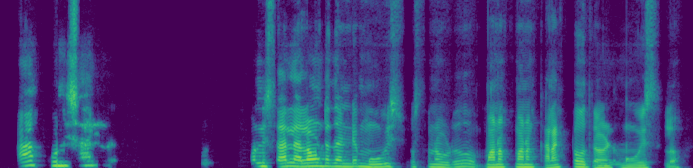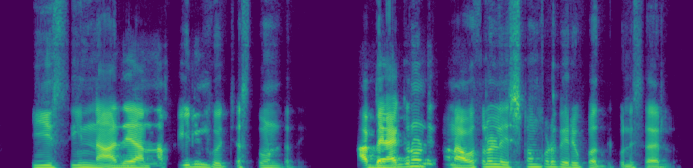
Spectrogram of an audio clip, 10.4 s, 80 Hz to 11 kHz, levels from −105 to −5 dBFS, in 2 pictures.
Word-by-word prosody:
ఆ! - - 0
కొన్ని 260 -1 -2
సార్లు 280 +3 -10 1.0
కొన్ని 220 0 -5
సార్లు 205 +2 0
ఎలా 220 - +3
ఉంటదంటే 210 -3 -3
మూవీస్ 190 +2 -5
చూస్తున్నప్పుడు 175 0 -9 0.2
మనకు 170 +1 -1
మనం 170 0 0
కనెక్ట్ 155 +6 -4
అవుతామండి 125 -8 -4
మూవీస్‌లో. 120 +2 -8 0.4
ఈ - - +3
సీన్ 145 +1 -2
నాదే 130 0 +6
అన్న 125 +1 -2
ఫీలింగ్ 155 0 -2
వచ్చేస్తూ 140 0 -10
ఉంటది. 125 - -13 0.5
ఆ - - +12
బ్యాక్ 145 +4 +10
గ్రౌండ్‌కి 205 -1 +1
మన - - -1
అవతల 150 +8 +1
వాళ్ళ 175 -4 +2
ఇష్టం 180 +3 -1
కూడా 180 - -3
పెరిగిపోద్ది 145 -7 -3
కొన్నిసార్లు. 110 -3 -4
170 Hz, 180 wpm, -25 LUFS, 140-195 Hz, 1.0 s, ఆ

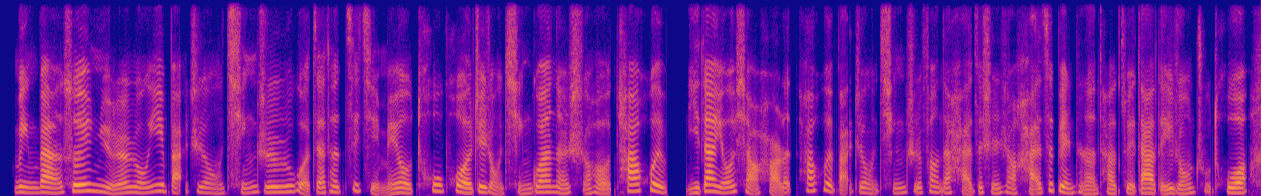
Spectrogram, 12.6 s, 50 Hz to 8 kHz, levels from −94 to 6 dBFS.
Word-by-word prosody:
明 210 -2 0
白。 205 -3 +5
所 260 +3 +6
以 270 +2 +6
女 245 -6 -2
人 185 +4 0
容 210 -2 -2
易 260 +3 0
把 265 - 0
这 225 - -6
种 185 -3 -7
情 200 +1 -4
执， 220 -1 +1
如 235 +2 0
果 - - -1
在 205 - -1
她 225 0 -2
自 265 - -6
己 - - -6
没 - - -6
有 195 -2 +1
突 265 +6 -2
破 225 -6 +4
这 225 +2 +3
种 205 - -5
情 170 +4 -4
关 225 +1 +3
的 190 -4 -3
时 - - -4
候， - - -3
她 260 -1 +5
会 270 -5 +3 0.2
一 200 +3 -4
旦 260 +3 +8
有 215 -1 0
小 255 - 0
孩 - - -4
儿 - - +1
了， - - -3
她 265 - -1
会 275 0 -1
把 - - -3
这 210 - -5
种 190 -3 -7
情 195 +1 -5
执 200 - -5
放 225 0 -5
在 195 - -1
孩 - - -3
子 - - -5
身 190 -3 -5
上， 200 -3 -4
孩 - - -1
子 - - -1
变 195 -8 +2
成 225 - -9
了 160 0 -4
她 175 -1 -4
最 - - -4
大 190 0 +4
的 - - -6
一 190 - 0
种 175 +2 -4
嘱 - - -11
托。 200 -1 +3
210 Hz, 310 characters per minute, -26 LUFS, 190-235 Hz, 0.2 s, 旦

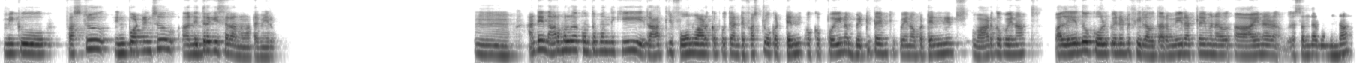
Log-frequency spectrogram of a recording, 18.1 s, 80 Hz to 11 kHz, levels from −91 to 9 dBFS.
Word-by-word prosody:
మీకూ 180 +1 +5 0.6
first 175 +7 +1 0.4
importance 210 +5 +1 0.3
ఆహ్, 170 - -1
నిద్రస్తారనమాట 175 -8 +1
మీరు. 140 0 -6 2.7
హ్మ్. 160 -2 -3 0.3
అంటే, 235 - +4
నార్మల్‌గా 220 +4 +4
కొంతమందికీ 205 0 -2 0.3
రాత్రి 170 +5 -2
ఫోన్ 175 +2 +4
వాడకపోతే, 175 0 0
అంటే, 165 0 -3
ఫస్టు 170 +2 -5
ఒక 170 - -2
10 165 +2 +4 0.2
ఒక 170 0 -9
పోయిన 175 +3 +2
బెడ్డు 160 0 -2
టైమ్‌కి 180 +1 -2
పోయిన, 160 -1 -3
ఒక 165 - -5
10 165 +1 0
మినిట్స్ 185 0 -5 0.2
వాడకపోయినా, 170 +3 -1 0.5
వాళ్ళేఎదో 180 +5 +6
కోల్పోయినట్టు 180 0 +2
ఫీలవుతారు. 155 -2 0
మీరట్లేమైనా 175 -1 -1
అవ్ 160 - -3
ఆహ్, 155 0 0
అయినా 165 +1 0 0.5
సందర్భముందా? 155 +1 -1
175 Hz, 115 wpm, -22 LUFS, 160-185 Hz, 2.7 s, వాళ్ళేఎదో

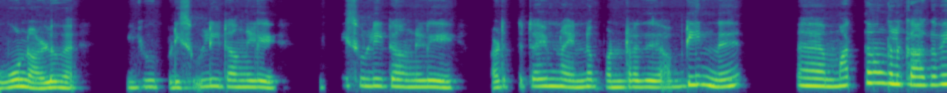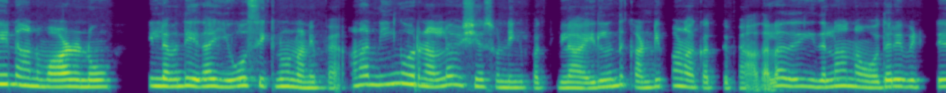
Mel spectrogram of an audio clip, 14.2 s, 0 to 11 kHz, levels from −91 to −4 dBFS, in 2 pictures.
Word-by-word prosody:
ஓன்னு 230 +3 +3
அழுவேன். 200 +1 +1 0.4
"ஐயோ! 215 +3 -6
இப்டி 210 -2 -5
சொல்லிட்டாங்களே 235 -3 -1 0.4
இப்டி 265 +5 -22
சொல்லிட்டாங்களே. 245 -4 0 0.4
அடுத்த 225 +1 -7
டைம் 255 0 +1
நான் 235 -2 0
என்னா 240 +2 -1
பண்றது?" 225 +1 +1
அப்படின்னு, 255 +1 +1 0.6
அ - - +2 0.3
மத்தவங்களுக்காகவே 320 0 +2
நான் 275 -3 +3
வாழணும், 240 0 +5 0.3
இல்ல 265 0 +5
வந்து 260 +2 +2
ஏதாவது 255 -1 +3
யோசிக்கணும்ன்னு 255 -3 +1
நெனைப்பேன். 200 -1 -3
ஆனா 295 +3 -1
நீங்க 340 +3 -1
ஒரு 315 - 0
நல்ல 245 +4 +1
விஷயம் 250 -4 0
சொன்னீங்க 210 -1 -2
பாத்தீங்களா? 200 +1 -2
இதுலருந்து 245 +8 0
கண்டிப்பா 245 +6 -2
நான் 225 -1 -2
கத்துப்பேன். 195 0 -7
அதெல்லாம் 275 - -1
இது 250 - 0
இதெல்லாம் 255 +4 +1
நான் 215 -2 0
உதறிவிட்டு, 235 +1 0
240 Hz, 160 wpm, -19 LUFS, 220-265 Hz, 0.6 s, வாழணும்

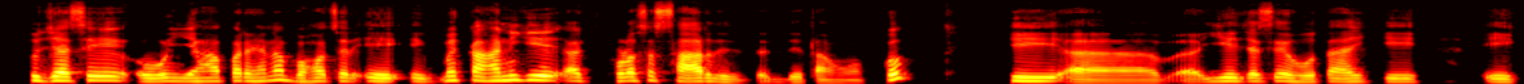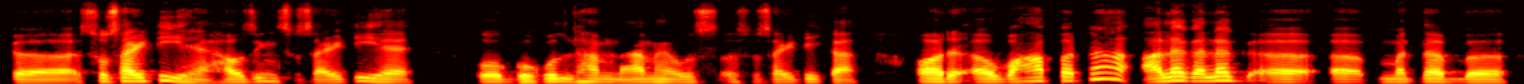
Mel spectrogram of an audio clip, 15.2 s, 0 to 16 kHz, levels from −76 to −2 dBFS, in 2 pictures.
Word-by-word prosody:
तो 180 - +2
जैसे 180 +1 +4
वो 140 +1 +2
यहाँ 145 0 -1
पर 165 -1 +2
है 155 - -2
ना 205 - +1
बहुत 150 +2 -1
सारे 155 -2 -2
ए 140 - 0
ए - - -3
मैं 185 - +1
कहानी 175 +2 +4
की 195 -1 +5
अ, 160 - -1
थोड़ा-सा 165 +3 -2
सार 145 -4 +4
देत 120 -8 -7
देता 110 -2 -6
हूँ 100 -1 -12
आपको 95 - +1
कि 160 -2 -2
अ, 100 -4 -2
ये 150 +3 0
जैसे 150 +1 -1
होता 130 -1 -1
है 130 - -1
कि 135 +1 -6 0.3
एक 125 -2 -4 0.4
सोसाइटी 150 +4 +3
है, 115 -5 -3
हाउसिंग 125 +6 -2
सोसाइटी 120 +2 -4
है। 120 -3 0 0.4
वो 135 - +3
गोकुलधाम 130 0 0
नाम 120 +1 -2
है 120 - -1
उस 115 +1 -4 0.2
सोसाइटी 115 +3 -5
का 105 - +1 0.4
और 130 0 +6 0.3
वहाँ 135 +4 +4
पर 170 -1 +3
ना 250 +1 +1 0.2
अलग-अलग 175 0 +4
अ 120 -2 +1 0.2
अ, 120 -1 +1
मतलब 125 -1 0
उ, 115 -1 +4
135 Hz, 195 wpm, -24 LUFS, 120-155 Hz, 0.4 s, और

